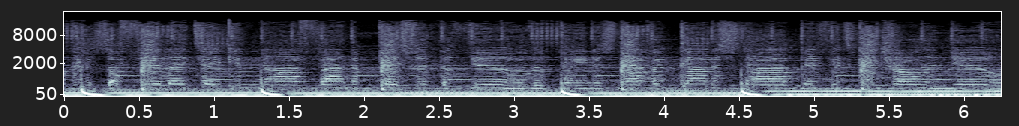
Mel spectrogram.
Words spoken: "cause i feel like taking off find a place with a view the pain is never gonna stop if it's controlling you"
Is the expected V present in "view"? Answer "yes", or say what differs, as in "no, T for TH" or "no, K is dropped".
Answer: no, F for V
